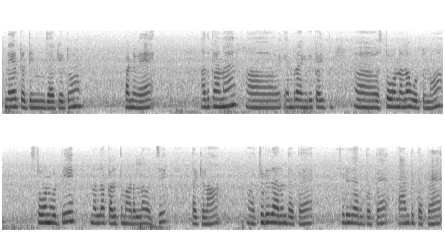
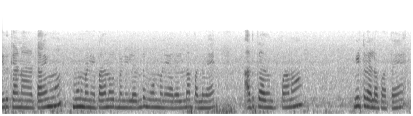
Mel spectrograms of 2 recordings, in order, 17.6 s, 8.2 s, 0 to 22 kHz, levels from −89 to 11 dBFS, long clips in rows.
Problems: constant background noise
